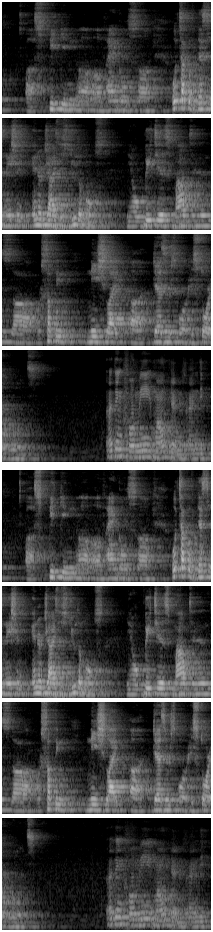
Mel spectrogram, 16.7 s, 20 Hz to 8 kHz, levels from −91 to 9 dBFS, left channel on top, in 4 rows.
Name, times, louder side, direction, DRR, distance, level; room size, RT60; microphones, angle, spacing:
voice 1, 0.5-2.9 3.4-6.2 6.7-9.6 10.0-13.2, right 2 dB, 45° right, 6 dB, 1.1 m, -30 dB
voice 2, 14.6-16.6, left 1 dB, 75° left, 4 dB, 1.6 m, -36 dB
13.0 x 7.1 x 8.1 m, 1.3 s
head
